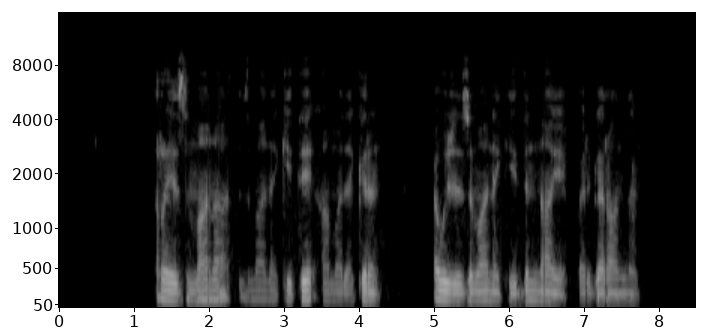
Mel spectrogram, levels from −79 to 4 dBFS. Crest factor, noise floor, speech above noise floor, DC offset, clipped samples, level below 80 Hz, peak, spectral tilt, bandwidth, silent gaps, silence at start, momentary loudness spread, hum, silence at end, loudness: 20 dB; -89 dBFS; 55 dB; under 0.1%; under 0.1%; -66 dBFS; -16 dBFS; -4.5 dB/octave; 9.6 kHz; none; 1.3 s; 16 LU; none; 0.75 s; -33 LUFS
